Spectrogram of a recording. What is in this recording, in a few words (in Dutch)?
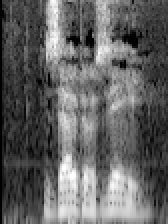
"Zuiderzee", Dutch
